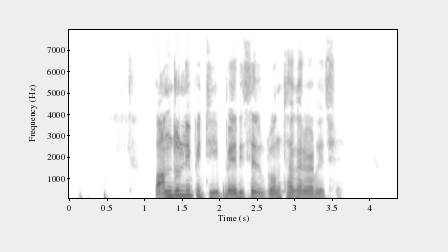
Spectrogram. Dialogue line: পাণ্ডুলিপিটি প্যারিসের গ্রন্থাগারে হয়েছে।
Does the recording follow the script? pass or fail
pass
